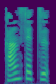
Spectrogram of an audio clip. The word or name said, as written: indirect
